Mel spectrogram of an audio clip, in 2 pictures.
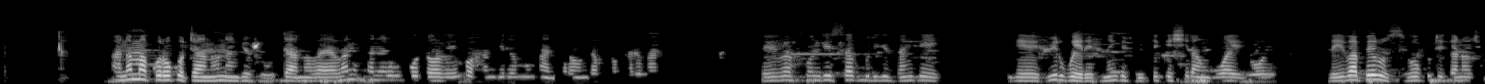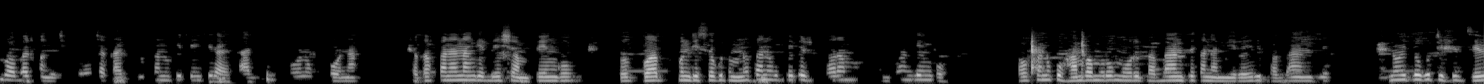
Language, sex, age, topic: Ndau, female, 25-35, health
